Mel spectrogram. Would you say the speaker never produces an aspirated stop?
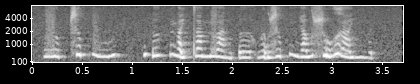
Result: yes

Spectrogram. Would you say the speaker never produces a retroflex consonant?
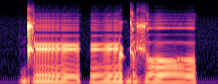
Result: no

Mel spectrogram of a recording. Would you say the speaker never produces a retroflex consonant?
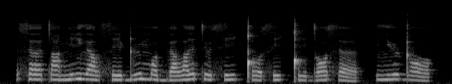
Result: no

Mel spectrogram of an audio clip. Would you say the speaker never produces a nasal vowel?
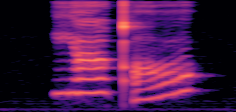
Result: no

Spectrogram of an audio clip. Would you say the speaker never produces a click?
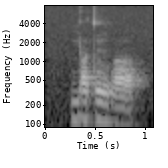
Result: yes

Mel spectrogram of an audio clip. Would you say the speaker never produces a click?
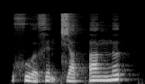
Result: yes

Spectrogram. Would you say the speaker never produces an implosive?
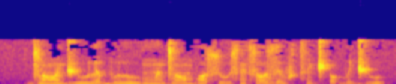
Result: yes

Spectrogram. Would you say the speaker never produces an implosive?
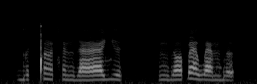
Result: no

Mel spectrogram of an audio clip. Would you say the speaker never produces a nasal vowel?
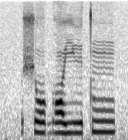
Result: no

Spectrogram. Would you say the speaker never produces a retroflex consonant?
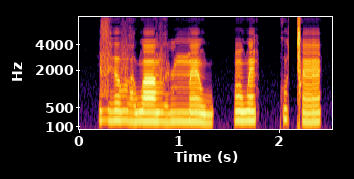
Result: no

